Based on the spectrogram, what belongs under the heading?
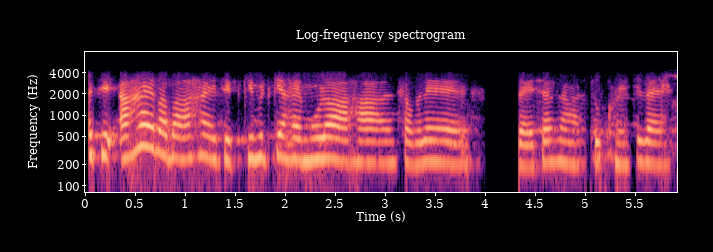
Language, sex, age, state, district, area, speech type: Goan Konkani, female, 18-30, Goa, Salcete, rural, conversation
